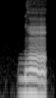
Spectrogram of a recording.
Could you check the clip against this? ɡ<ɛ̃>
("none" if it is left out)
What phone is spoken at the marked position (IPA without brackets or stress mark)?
ɛ̃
